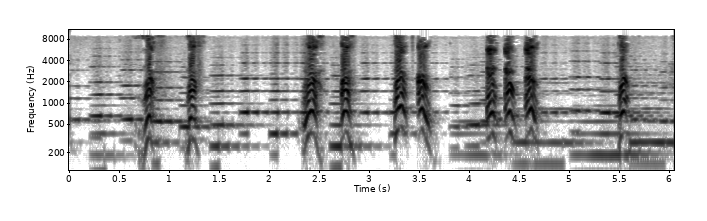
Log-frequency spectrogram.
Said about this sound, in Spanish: Un día después, un perro llegó ladrando, asustó al gato y gritó.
